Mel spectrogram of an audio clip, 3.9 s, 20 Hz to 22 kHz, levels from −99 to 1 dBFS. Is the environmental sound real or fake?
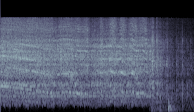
real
